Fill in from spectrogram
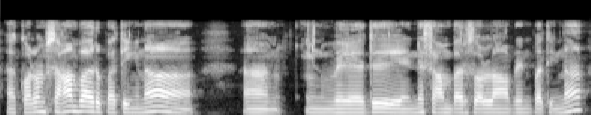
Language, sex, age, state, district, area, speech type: Tamil, male, 18-30, Tamil Nadu, Salem, urban, spontaneous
